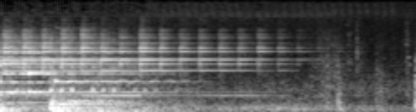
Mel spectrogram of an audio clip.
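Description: Large bronze bell struck about half a second in, its many-toned ringing hanging on and fading away over about three seconds: the recall signal ordering a fighter to break off combat and retreat.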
